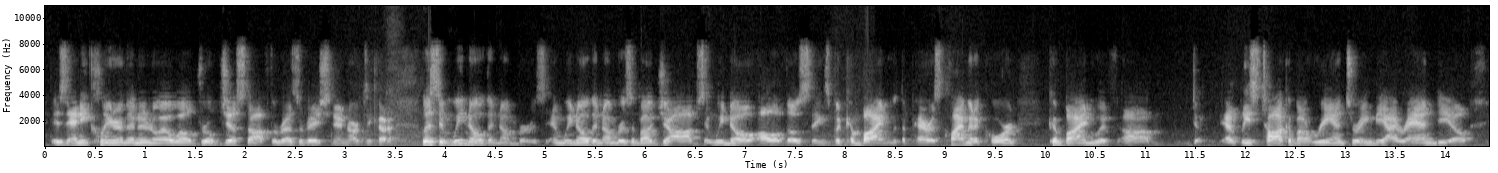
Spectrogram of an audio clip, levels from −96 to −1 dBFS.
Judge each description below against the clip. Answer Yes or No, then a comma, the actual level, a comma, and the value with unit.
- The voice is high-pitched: No, medium, 140 Hz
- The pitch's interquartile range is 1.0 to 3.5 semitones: No, average, 4.3 semitones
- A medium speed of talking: No, fast, 220 wpm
